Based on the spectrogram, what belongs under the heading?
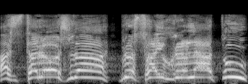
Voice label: inform attack grenade, battlechatter, ru; localized english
